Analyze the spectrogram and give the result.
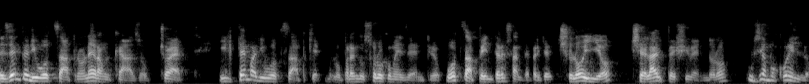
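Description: Very fast and somewhat breathy, the voice has lively intonation on a dry, close sound with no echo. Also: man, fairly high pitch for a man. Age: 30s. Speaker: live show host, marketing author. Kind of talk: casual interview. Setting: live video stream.

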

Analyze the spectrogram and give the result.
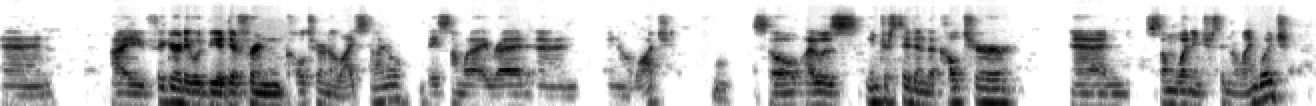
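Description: A man's medium-pitched voice, an ordinary speaking voice, at a moderate pace with ordinary pitch variation and big swings in loudness. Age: 20s. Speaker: software engineer, Japanese learner. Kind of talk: interview about language learning.

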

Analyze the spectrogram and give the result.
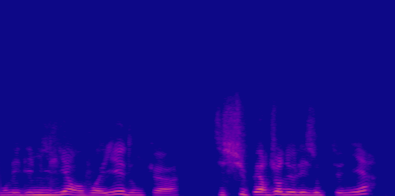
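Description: Fairly even intonation in a woman's voice at a medium pitch. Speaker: hip-hop dancer and choreographer. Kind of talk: interview. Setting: remote call. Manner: hesitant, many fillers.

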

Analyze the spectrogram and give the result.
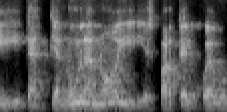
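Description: This man talks at a medium pitch. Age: 30s. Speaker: women's football coach. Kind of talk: interview. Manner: halting, repeats words.

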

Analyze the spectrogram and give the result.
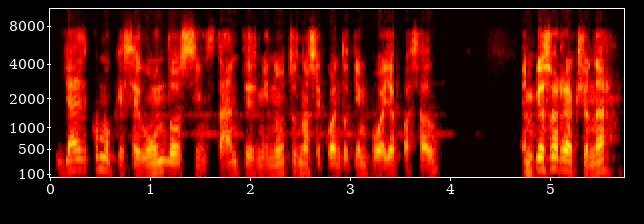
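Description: A man talks in a normal speaking voice at medium pitch, with ordinary pitch variation. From Guanajuato, Mexico. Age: 30s. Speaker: architect and accident survivor. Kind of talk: personal testimony.

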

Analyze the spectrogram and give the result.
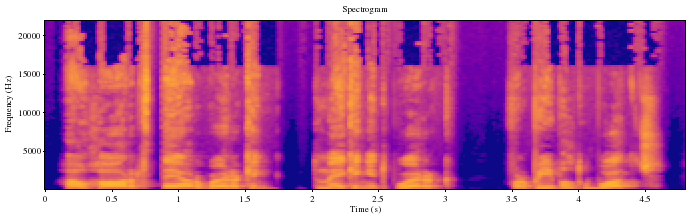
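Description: In a Finnish accent, a man speaks at a fairly slow pace. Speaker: disc company staff. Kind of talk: casual interview.

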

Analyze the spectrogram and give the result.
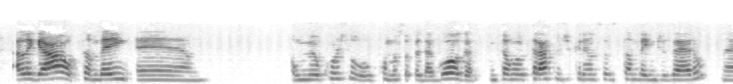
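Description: Woman with a fairly high pitch, fairly even intonation and a fairly slow pace. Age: 30s. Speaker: teacher and new doula. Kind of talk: panel discussion.

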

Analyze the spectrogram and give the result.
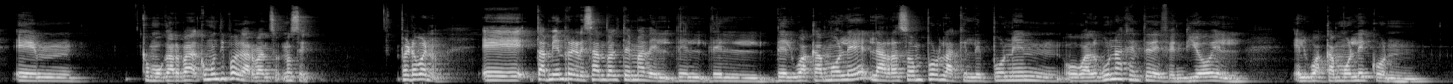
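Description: Fairly low-pitched woman in a Mexican accent, fairly slow with lively intonation, with audible room echo. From Puebla, Mexico. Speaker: podcast co-host. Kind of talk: casual chat.

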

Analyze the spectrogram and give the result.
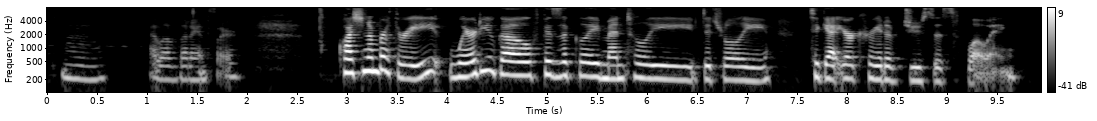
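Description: At a moderate pace, a woman talks in a plain, everyday voice with ordinary pitch variation and big swings in loudness. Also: fairly high pitch for a woman, quiet background. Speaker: podcast host. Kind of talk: interview.

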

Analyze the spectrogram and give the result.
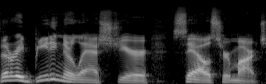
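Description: A loud man with an American accent speaks at a moderate pace in a bright, sharp, animated tone with vocal fry and very wide pitch swings. The recording is very clean with a silent background. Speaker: entrepreneurship podcast host. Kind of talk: solo motivational talk. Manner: loud, animated.

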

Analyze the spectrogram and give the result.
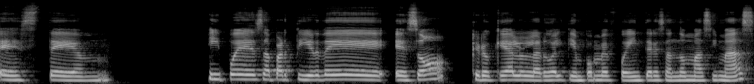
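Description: A woman's very slow, monotone, flat delivery at a medium pitch and very even loudness, on a very clean recording with a silent background. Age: 20s. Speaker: university student. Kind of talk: interview.

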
